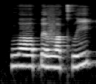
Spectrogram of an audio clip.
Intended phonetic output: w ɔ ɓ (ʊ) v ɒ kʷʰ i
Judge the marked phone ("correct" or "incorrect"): incorrect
